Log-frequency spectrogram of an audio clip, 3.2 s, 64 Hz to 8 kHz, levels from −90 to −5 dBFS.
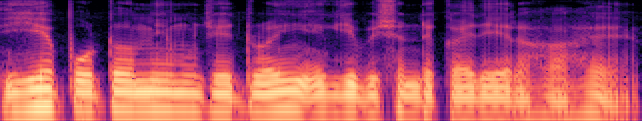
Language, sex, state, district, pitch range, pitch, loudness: Hindi, male, Arunachal Pradesh, Lower Dibang Valley, 90-105 Hz, 95 Hz, -18 LUFS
